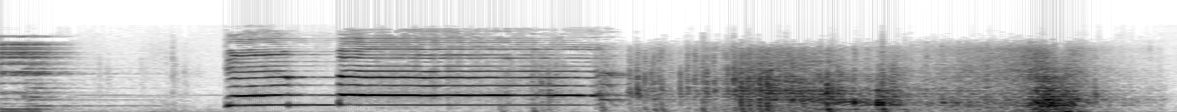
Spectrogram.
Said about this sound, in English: Look! Jumping catfish. The tree hit the ground so hard it knocked a big flame of fire out of it.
